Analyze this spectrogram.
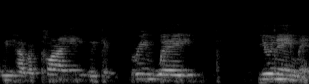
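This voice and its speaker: Speaking at a moderate pace, a woman has a Spanish accent. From Ecuador. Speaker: loan officer. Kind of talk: self-introduction at office meeting. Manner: casual, animated.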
